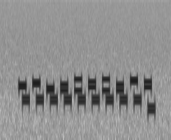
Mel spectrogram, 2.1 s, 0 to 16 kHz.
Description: Multi-frequency trunk signalling (R2, with the far end's replies), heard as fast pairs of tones, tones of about 90 ms. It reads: 3612757205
